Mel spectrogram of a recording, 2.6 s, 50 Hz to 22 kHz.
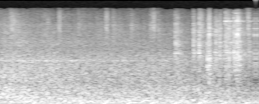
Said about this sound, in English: The train is hoisted to the top of a 20-meter incline by chains. When it's released, it will be propelled by its own weight, gathering enough momentum to complete the circuit.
